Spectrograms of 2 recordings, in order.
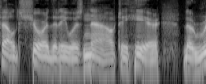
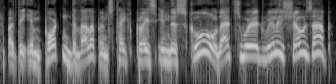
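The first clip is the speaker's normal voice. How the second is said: higher, fussy theatrical principal; Brooks's voice; 7 semitones higher than usual. A narrator's reading. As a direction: lay it out with flair. Brooks advising on politics.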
